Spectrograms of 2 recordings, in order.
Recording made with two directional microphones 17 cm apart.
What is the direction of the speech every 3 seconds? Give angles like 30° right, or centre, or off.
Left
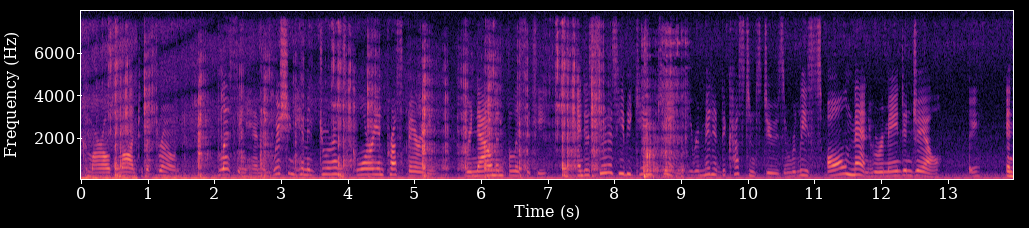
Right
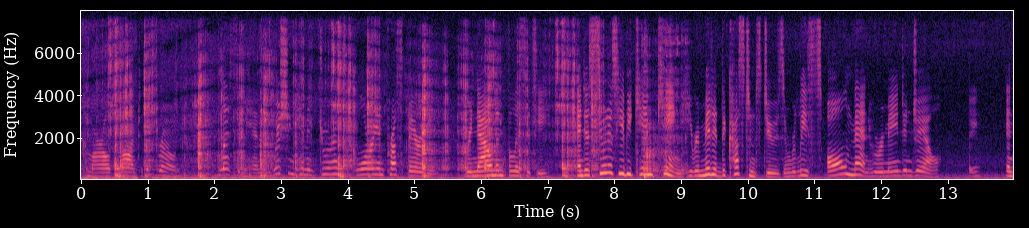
20° left, centre, 40° right, 30° right, 10° left.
